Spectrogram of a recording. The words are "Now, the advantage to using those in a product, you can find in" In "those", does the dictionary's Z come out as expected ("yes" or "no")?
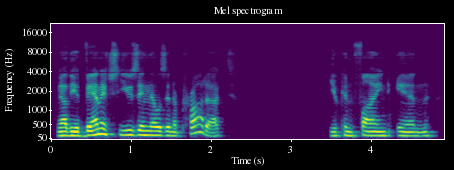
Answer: yes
